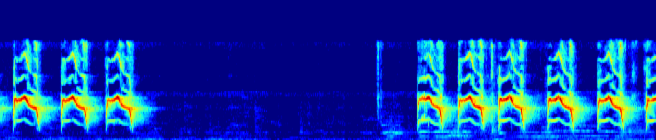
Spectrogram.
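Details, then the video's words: Sharp ciblek gunung (Sunda warbler) call to encourage other birds to sing: three high downward-curving notes, a two-second silence, then a series of seven more at about three per second. "ngecall tajam ciblek gunung"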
